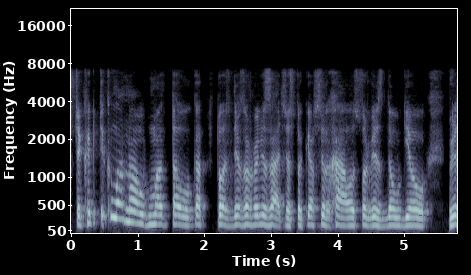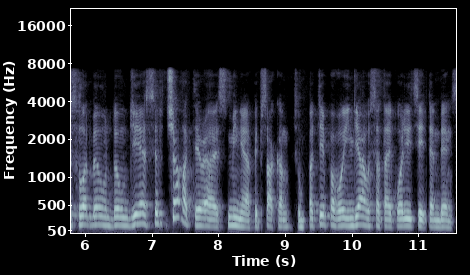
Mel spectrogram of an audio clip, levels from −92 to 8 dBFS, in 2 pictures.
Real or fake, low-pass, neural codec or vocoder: fake; 7.2 kHz; codec, 24 kHz, 0.9 kbps, WavTokenizer, small release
